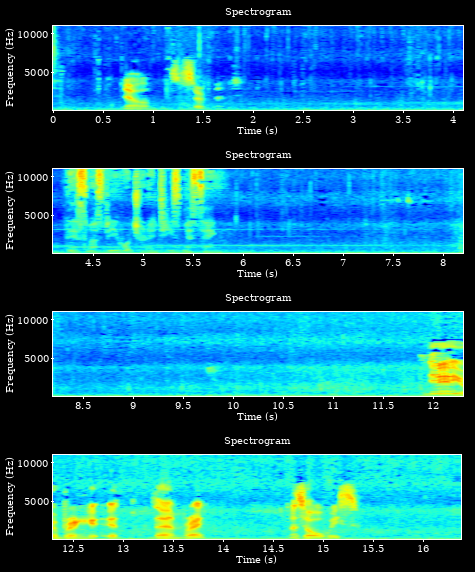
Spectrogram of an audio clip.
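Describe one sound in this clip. A young woman speaks calmly and quietly.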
